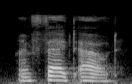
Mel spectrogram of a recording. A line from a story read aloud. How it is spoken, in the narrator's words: said Ronnie wearily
